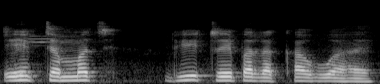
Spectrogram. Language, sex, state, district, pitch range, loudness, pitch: Hindi, female, Uttar Pradesh, Lucknow, 160-190 Hz, -17 LUFS, 180 Hz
